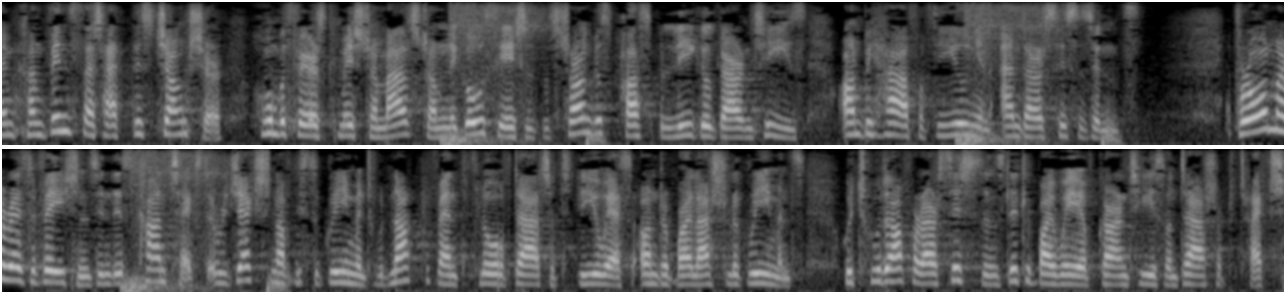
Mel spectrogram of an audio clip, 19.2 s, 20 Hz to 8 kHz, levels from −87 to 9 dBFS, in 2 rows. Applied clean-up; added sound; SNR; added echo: none; Fire; 14 dB; none.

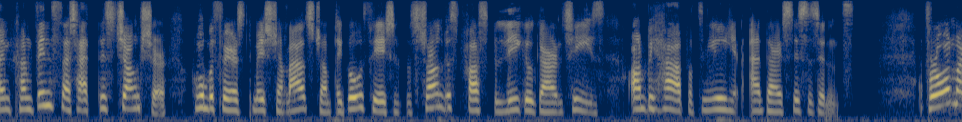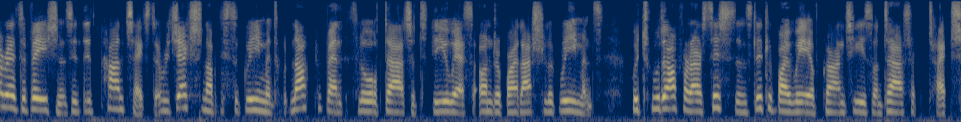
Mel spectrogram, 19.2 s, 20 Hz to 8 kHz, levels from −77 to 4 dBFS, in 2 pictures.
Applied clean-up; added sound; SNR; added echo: neural diffusion model UNIVERSE++.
